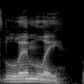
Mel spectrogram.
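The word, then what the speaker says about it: Laemmle: It was founded in 1919 by Carl Lemel. – Actually, I'm going to help you pronounce it. It's Lemley.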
